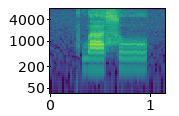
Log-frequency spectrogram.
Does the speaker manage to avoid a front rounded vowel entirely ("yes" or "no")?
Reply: yes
